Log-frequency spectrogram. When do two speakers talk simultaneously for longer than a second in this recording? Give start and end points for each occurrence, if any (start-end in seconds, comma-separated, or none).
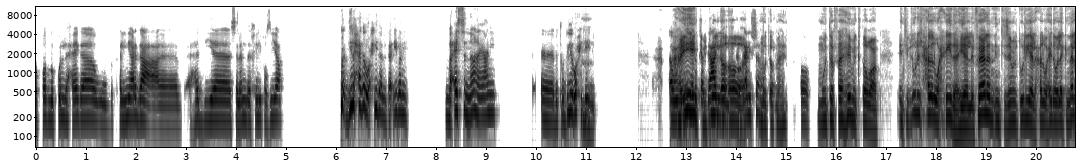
12.7-15.0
